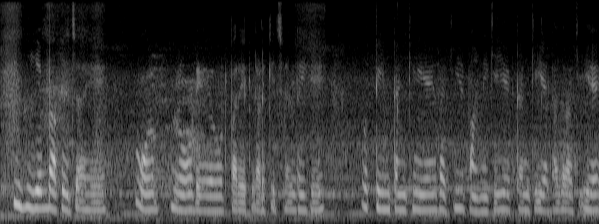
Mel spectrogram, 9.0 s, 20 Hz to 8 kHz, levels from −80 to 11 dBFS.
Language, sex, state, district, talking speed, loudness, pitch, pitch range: Hindi, female, Bihar, Darbhanga, 175 wpm, -24 LUFS, 215 Hz, 200-225 Hz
